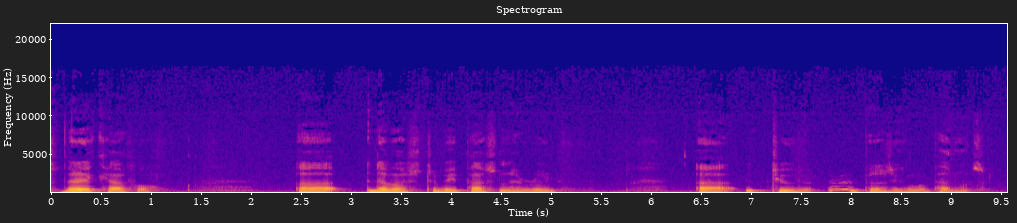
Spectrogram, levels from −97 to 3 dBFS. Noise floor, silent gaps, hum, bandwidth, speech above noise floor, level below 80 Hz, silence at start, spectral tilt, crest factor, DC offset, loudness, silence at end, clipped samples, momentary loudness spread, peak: -57 dBFS; none; none; 8 kHz; 35 dB; -46 dBFS; 0.1 s; -9.5 dB/octave; 20 dB; under 0.1%; -24 LUFS; 0.3 s; under 0.1%; 15 LU; -4 dBFS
